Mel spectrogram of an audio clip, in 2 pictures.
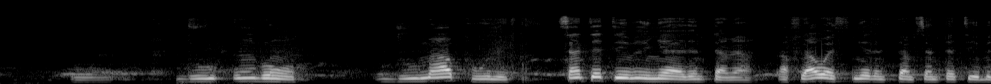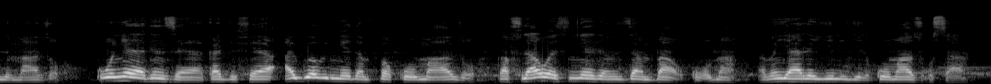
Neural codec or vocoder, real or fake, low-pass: none; real; 9.9 kHz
